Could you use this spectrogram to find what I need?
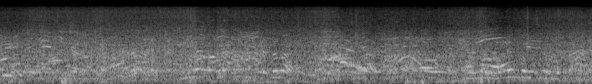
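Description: Children shout and laugh in a pool.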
